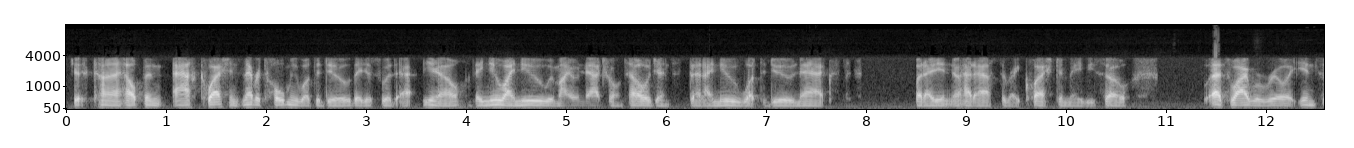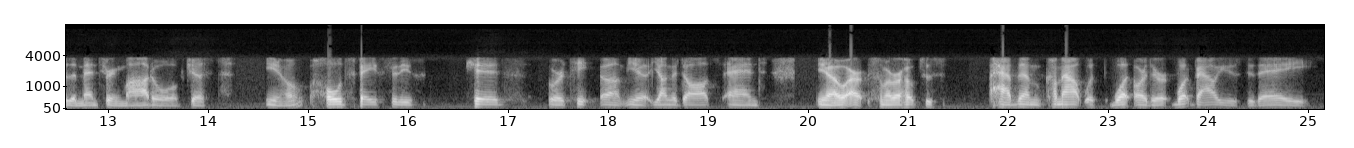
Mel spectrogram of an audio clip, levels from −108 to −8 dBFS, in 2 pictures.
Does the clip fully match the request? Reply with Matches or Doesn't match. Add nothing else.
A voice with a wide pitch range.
Doesn't match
